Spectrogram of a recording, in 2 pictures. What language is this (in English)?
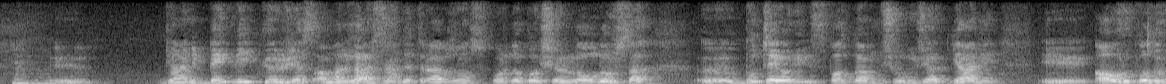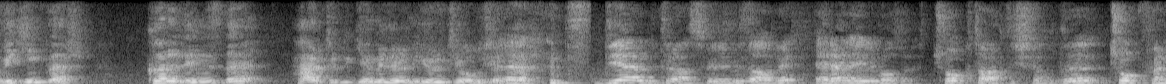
Turkish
